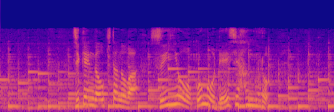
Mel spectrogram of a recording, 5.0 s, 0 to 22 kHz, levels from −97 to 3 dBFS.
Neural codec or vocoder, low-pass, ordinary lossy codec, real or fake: none; none; none; real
